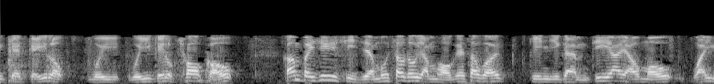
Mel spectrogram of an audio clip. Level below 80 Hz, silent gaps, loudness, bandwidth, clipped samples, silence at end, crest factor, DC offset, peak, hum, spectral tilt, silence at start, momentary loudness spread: -48 dBFS; none; -11 LUFS; 4 kHz; 0.9%; 0 s; 12 dB; under 0.1%; 0 dBFS; none; -8 dB/octave; 0 s; 5 LU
